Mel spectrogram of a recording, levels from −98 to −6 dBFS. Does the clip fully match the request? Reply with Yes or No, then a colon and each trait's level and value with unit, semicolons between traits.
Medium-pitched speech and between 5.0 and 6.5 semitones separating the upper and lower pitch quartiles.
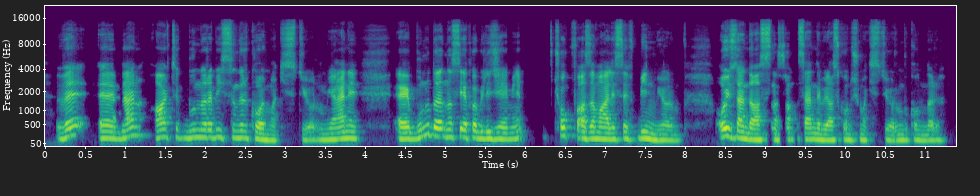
Yes: medium, 145 Hz; average, 5.3 semitones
